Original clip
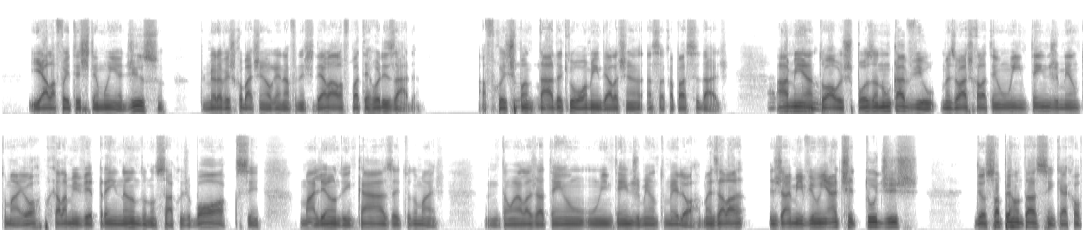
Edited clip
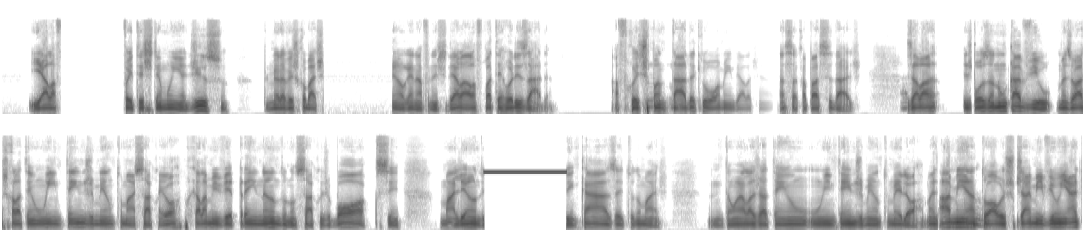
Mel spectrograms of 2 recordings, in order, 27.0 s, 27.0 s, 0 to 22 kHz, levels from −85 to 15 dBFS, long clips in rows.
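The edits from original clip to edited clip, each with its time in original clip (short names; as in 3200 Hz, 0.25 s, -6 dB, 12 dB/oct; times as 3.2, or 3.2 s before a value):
0.74 insert silence 0.79 s
3.23 insert room tone 0.87 s
6.41–8.04 studio fade out
9.67–10.67 swap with 22.42–23.21
15.45–15.75 copy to 13.73
17.79 add tone 3570 Hz -18.5 dBFS 1.04 s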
